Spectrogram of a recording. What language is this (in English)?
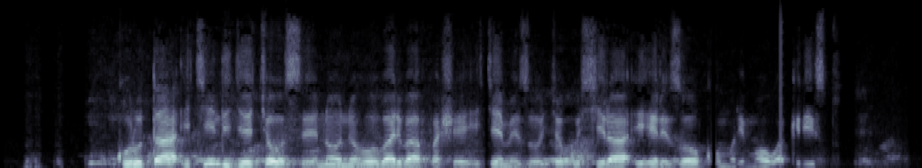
Kinyarwanda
